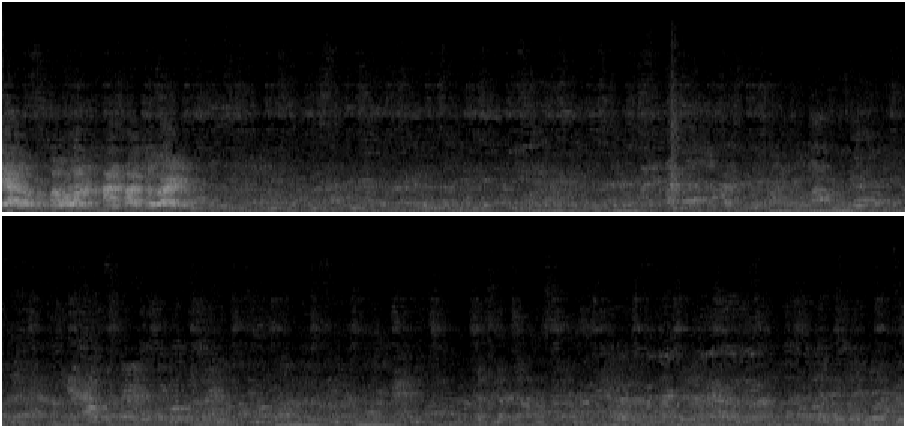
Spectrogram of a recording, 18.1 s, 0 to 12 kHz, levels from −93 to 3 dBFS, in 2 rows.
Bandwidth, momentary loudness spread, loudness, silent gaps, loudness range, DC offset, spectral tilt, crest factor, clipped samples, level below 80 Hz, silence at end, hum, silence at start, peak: 10.5 kHz; 16 LU; -52 LUFS; none; 12 LU; under 0.1%; -4.5 dB/octave; 24 dB; under 0.1%; -70 dBFS; 0 s; none; 0 s; -28 dBFS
